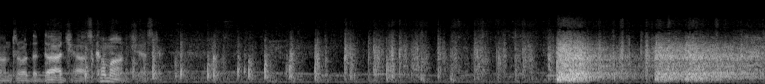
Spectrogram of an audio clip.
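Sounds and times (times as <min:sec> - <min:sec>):
speech: 0:00.0 - 0:01.8
rapid string of sharp gunshots fired from a dock across the street: 0:05.5 - 0:07.6
heavier gun blasts echoing from a dock across the street: 0:05.6 - 0:07.6.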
